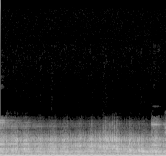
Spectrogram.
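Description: A loud, steady low drone with a stack of overtones held on one pitch, a sustained note in a lo-fi experimental music track, with a slight fast wobble in loudness.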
